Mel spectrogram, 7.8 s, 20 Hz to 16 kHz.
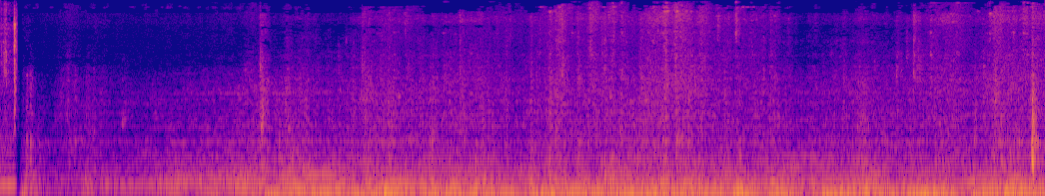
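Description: Volkswagen Touareg's 3.0 V6 TDI turbodiesel engine pulling steadily up a soft sand track, heard from inside the cabin. A low rumble from the tyres and body over the rough sand grows louder about two seconds in.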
